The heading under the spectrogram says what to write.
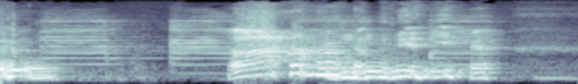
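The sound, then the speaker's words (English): A computer alarm sounds with a steady, buzzy electronic tone that pulses and repeats, fairly loud, while voices talk over it. “The PC alarm just went off.”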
